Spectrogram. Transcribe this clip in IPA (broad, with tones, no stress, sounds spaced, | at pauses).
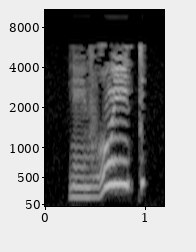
ɾ ẽ˩ v ʁʷ ẽ˥ t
